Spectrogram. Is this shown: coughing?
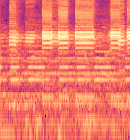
no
